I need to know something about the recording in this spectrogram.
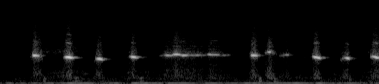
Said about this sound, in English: He looked quite different when he smiled. He whistled very softly.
